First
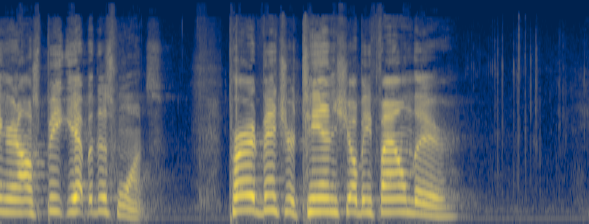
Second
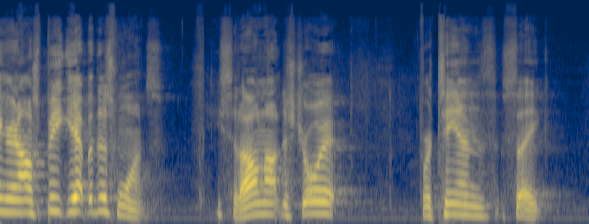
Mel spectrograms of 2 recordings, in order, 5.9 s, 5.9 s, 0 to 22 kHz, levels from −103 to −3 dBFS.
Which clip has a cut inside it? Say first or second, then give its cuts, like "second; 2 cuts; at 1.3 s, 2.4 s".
second; 1 cut; at 2.0 s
